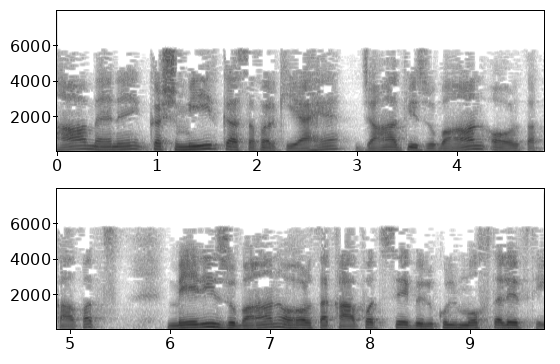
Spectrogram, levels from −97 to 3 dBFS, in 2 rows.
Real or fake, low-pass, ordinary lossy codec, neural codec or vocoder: fake; 7.2 kHz; MP3, 24 kbps; codec, 16 kHz, 0.3 kbps, FocalCodec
